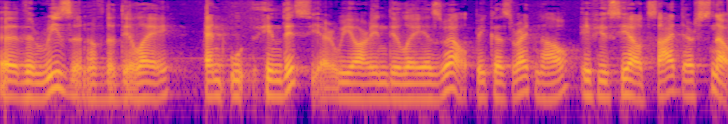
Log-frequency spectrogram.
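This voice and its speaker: Man with an Albanian accent, medium pitch, a dark, mellow tone, fairly even intonation and a moderate pace. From North Macedonia, Albanian community. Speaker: businessman. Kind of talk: interview. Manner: hesitant, with filler sounds.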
